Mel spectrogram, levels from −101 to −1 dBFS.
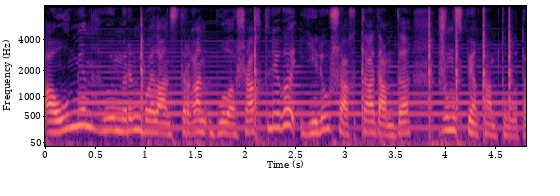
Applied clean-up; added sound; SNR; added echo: none; Wind instrument, woodwind instrument + Hammer; 9 dB; none.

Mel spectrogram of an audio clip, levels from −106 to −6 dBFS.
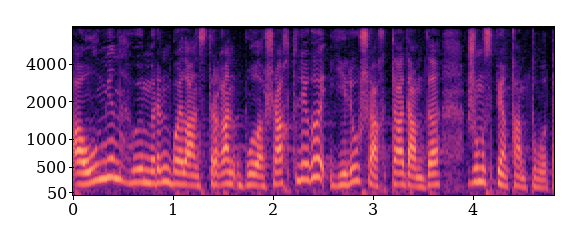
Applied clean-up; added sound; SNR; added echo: none; none; none; none.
